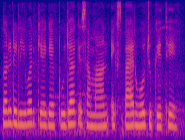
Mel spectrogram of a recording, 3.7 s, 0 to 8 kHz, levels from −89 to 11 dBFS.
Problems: none marked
